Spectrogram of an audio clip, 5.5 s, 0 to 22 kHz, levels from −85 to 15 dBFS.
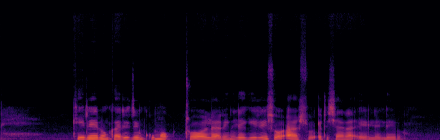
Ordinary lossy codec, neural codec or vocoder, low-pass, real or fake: none; codec, 44.1 kHz, 7.8 kbps, DAC; none; fake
